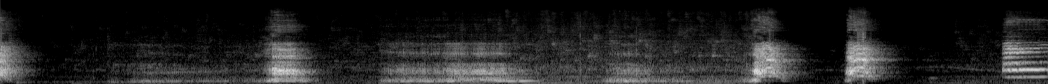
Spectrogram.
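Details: Pet Dobermann named Archer, annoyed by deer in the yard, gives low drawn-out growls between sudden loud barks, with a higher whining yelp at the close.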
